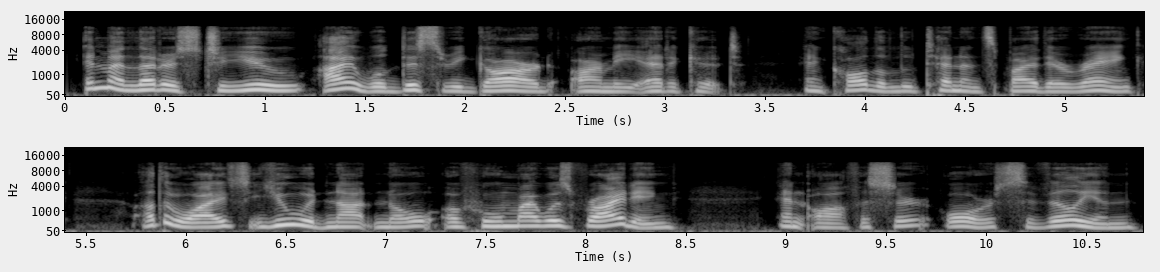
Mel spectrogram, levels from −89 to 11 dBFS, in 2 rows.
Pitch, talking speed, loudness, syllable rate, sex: 185 Hz, 165 wpm, -18 LUFS, 5.1 syllables/s, female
